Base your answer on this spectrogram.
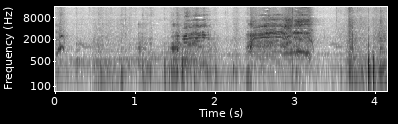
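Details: A wild boar that fell into an old latrine pit, during its rescue, gives short grunting squeals, then one long, harsh, high-pitched squeal lasting nearly a second.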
